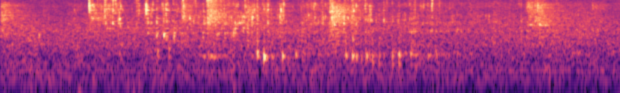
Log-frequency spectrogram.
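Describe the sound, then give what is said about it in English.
Pineapple mead being poured into a big cup during a storm, a steady splash and gurgle lasting a few seconds, with small bubbling glugs rising in the middle. No one speaks. “Pineapple mead being poured.”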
